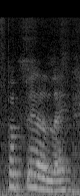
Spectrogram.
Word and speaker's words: papillae: Okay, you got to say it like you're an Italian. papillae.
